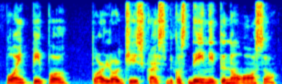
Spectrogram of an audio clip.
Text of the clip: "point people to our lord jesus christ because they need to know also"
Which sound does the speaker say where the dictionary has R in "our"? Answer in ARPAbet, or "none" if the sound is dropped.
W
